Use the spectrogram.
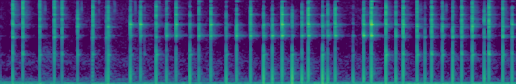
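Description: Fingernails tap quickly and steadily on a glass plate. Each tap is a short, bright click with a faint high glassy ring that fades almost at once, over a low, steady hum.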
